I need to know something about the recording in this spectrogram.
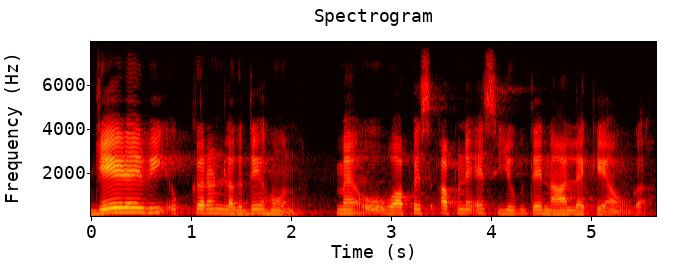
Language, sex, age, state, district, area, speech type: Punjabi, male, 30-45, Punjab, Jalandhar, urban, spontaneous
